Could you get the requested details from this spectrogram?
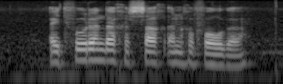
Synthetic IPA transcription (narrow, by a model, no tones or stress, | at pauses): œɥtfuːɾəndəχəsɐχənχəfɔlˠχə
